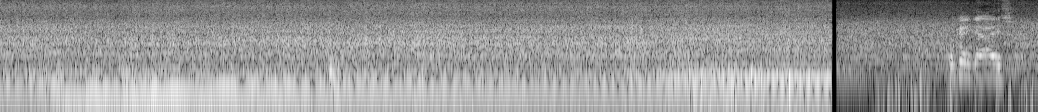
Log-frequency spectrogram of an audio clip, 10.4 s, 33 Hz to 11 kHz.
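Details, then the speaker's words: Willys F-134 F-head fresh rebuild on engine stand during break-in; loud steady even drone at constant pace until cut off; normal engine running. "but uh it ran perfect it broke in properly uh perfect oil pressure and temperature"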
